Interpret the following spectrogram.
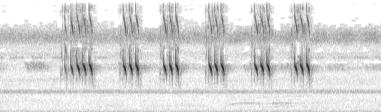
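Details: Binaural nighttime recording of a cricket: six evenly spaced high chirps, each a quick triple pulse, repeated roughly every third of a second against a faint, constant high insect drone.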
